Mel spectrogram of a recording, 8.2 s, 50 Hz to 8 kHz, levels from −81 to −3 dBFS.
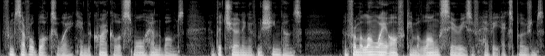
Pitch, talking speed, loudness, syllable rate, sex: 85 Hz, 220 wpm, -21 LUFS, 5.7 syllables/s, male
